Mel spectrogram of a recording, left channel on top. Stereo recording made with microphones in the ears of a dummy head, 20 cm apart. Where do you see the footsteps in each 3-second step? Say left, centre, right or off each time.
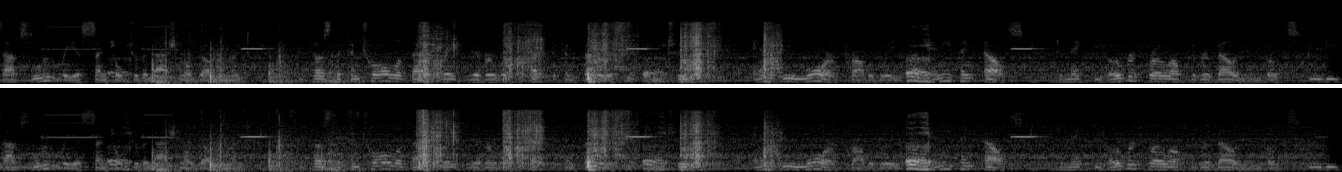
centre, right, centre, off, off.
